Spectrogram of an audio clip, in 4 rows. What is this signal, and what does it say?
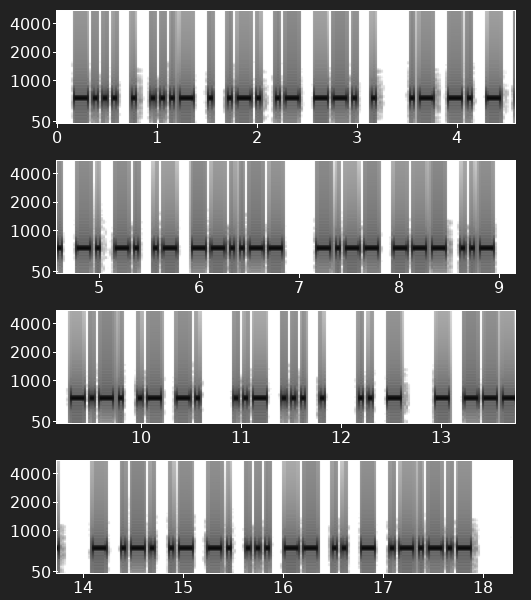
Morse code, heard as a keyed tone, about 25 wpm, 600 Hz. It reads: BEVERAGE ANTENNA, YOU CAN USE IT TO TRANSMIT.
